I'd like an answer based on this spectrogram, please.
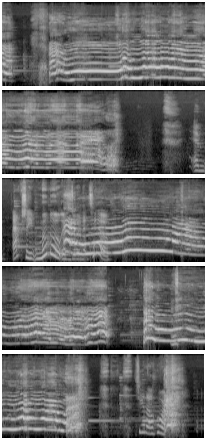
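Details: A female Siberian Husky sings to an alarm clock in long, wavering howls that slide up and down.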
